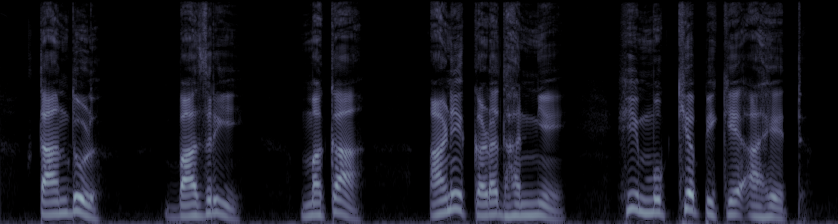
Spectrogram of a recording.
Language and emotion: Marathi, neutral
